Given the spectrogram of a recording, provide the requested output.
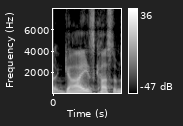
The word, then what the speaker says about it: GYX Customs: that doesn't help it's gyx underscore customs uh guys customs that's how you pronounce it guys customs uh on instagram go ahead and dm the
